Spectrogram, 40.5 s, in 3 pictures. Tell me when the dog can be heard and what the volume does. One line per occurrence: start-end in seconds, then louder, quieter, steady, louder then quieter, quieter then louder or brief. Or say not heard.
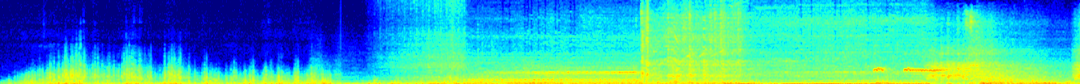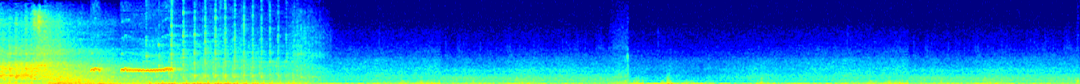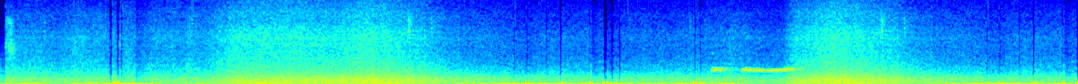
not heard.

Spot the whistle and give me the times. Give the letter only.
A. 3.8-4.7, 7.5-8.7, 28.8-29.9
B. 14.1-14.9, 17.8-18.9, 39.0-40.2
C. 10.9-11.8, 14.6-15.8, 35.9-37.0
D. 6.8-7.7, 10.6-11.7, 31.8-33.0
C.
